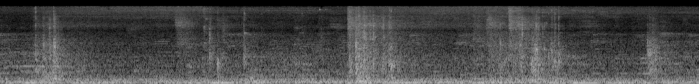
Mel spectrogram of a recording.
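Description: Machine parts clack and hiss at intervals.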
